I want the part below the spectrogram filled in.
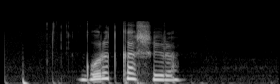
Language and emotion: Russian, neutral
